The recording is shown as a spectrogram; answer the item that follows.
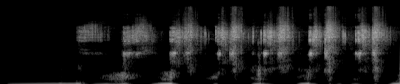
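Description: A hand rattle (maracá) shaken in a steady beat, about two to three strokes a second, starting about a second in.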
